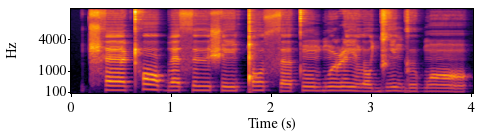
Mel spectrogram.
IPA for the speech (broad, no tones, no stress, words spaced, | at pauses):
ʈ͡ʂʰɛːʈʰɔbɛ sɨːʃĩǃo sətũ bũɭĩlo d͡ʑĩɡɯbɔ̃ː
